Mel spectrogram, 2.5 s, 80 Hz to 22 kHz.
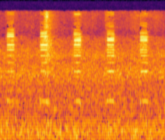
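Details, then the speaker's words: Faint short electronic beeps about every half second over room noise from a BLS CPR training manikin in test mode set to 30 compressions and 2 ventilations: the ventilation feedback tone. "अभी मैंने test mode on किया है तो ये जो दीप आप देखेंगे अलग-अलग डिफरेंट साउंड का है दो बार वेंटीलेशन का डिफरेंट साउंड आएगा"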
